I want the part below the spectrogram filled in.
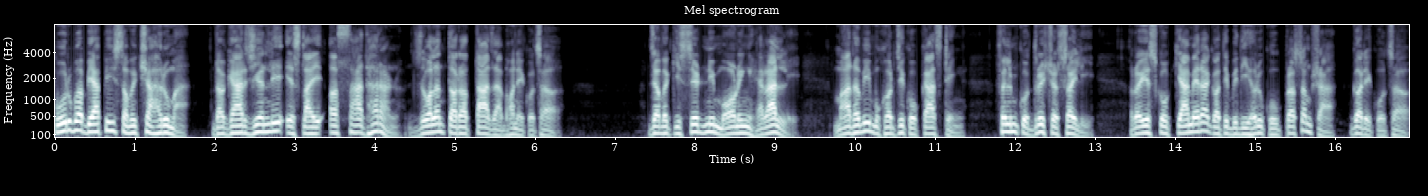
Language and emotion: Nepali, neutral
